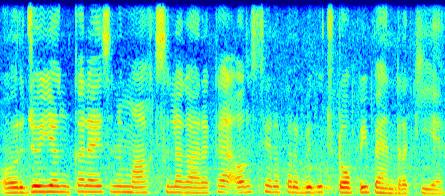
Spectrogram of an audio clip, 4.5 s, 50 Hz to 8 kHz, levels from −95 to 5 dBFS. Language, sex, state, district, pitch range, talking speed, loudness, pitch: Hindi, female, Haryana, Charkhi Dadri, 205-230 Hz, 255 wpm, -16 LUFS, 215 Hz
